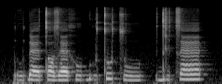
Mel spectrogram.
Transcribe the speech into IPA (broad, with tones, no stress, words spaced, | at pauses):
ɾo̤˨ɗæ˨ tɒ˨zæ˨xu˨ɠṳ˨˦ tu˦t͡su˨ | di˨t͡sæ˦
